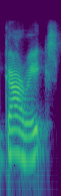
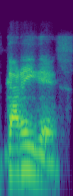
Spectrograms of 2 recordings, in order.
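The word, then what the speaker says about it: Garrigues: bear with me here this is the French word uh I'm not sure how we pronounce it in English it could be Garrix please correct me UK LLP it's actually Spanish and it's garriguez if you weren't too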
